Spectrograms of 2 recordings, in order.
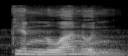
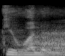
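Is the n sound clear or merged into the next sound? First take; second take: clear; merged. First: The n sound is pronounced clearly and separately. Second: The n sound is merged into the next sound. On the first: The speaker calls it right. "dibacanya jelas idhar" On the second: The speaker calls it wrong. "tidak dibaca kiwanun"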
